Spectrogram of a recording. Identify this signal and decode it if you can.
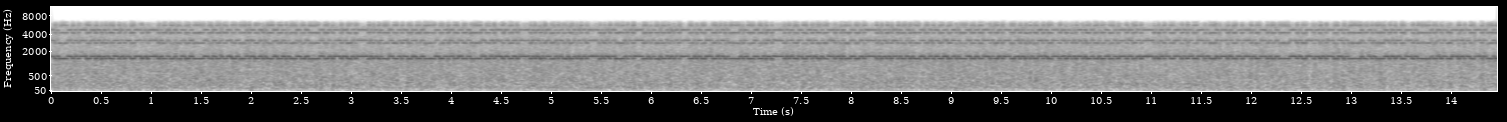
Two-tone teleprinter signal, about 170 Hz shift.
